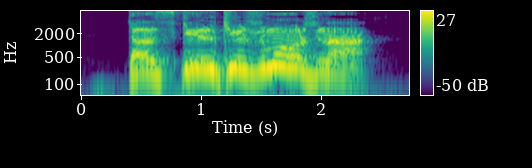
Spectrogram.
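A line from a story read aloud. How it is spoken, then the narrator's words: Barked. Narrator (Ukrainian): гаркнув Вернон Дурслі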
